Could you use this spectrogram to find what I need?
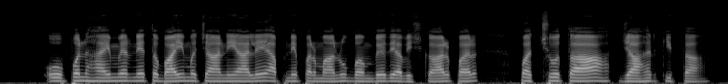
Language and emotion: Dogri, sad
